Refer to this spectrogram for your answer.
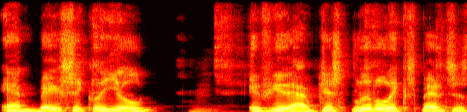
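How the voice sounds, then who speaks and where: At a moderate pace, a man speaks somewhat breathily with a fairly high pitch and ordinary pitch variation. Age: 80s+. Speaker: video blogger on investing. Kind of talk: casual monologue to camera. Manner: halting, many fillers and repeats.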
